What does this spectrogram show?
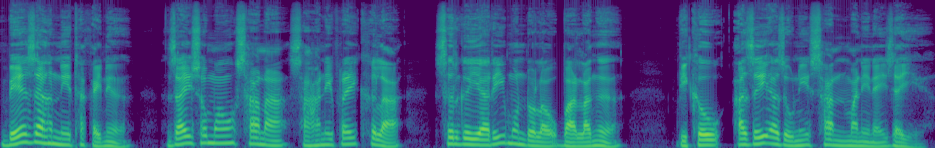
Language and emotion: Bodo, neutral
